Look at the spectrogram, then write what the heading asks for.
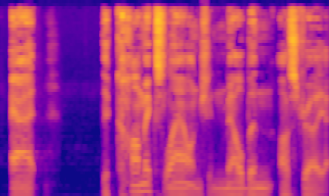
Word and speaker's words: Melbourne: I'll be in Melbourne, Australia, the 19th, 21st, 22nd at the Comics Lounge in Melbourne, Australia. I say Melbourne, you might say Melbourne, but anybody in Australia knows I say it right.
